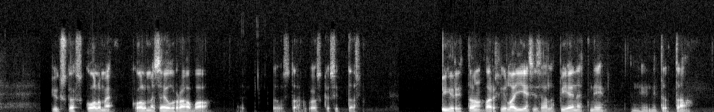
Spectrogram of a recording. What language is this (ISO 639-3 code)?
fin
